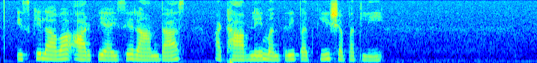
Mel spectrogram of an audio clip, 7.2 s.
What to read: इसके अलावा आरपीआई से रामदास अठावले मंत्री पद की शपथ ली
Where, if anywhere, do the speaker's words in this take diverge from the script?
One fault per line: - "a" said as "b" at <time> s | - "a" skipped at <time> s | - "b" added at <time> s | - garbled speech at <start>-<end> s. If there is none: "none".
none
